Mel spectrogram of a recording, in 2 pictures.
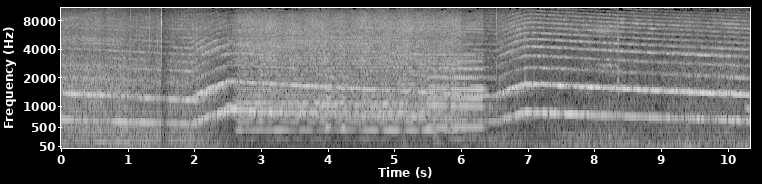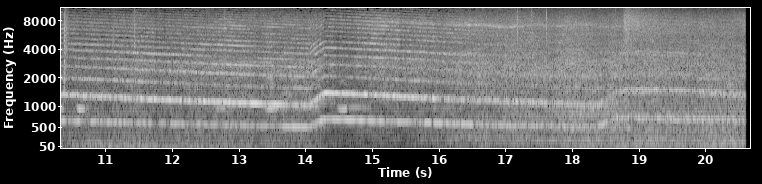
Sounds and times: Vehicle: 0:00.0 - 0:20.6.

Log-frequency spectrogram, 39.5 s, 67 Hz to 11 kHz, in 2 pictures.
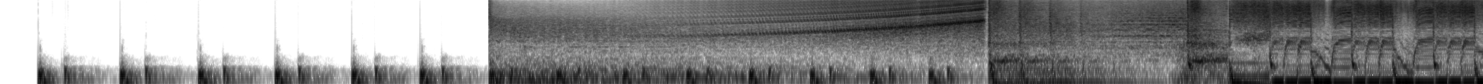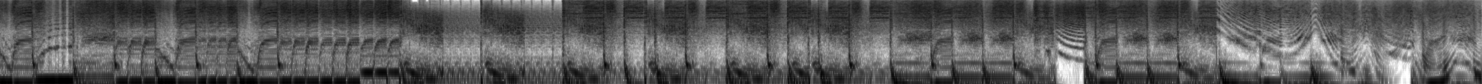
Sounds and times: Sampler: 0:06.6 - 0:25.2
Electronic music: 0:06.6 - 0:39.5.

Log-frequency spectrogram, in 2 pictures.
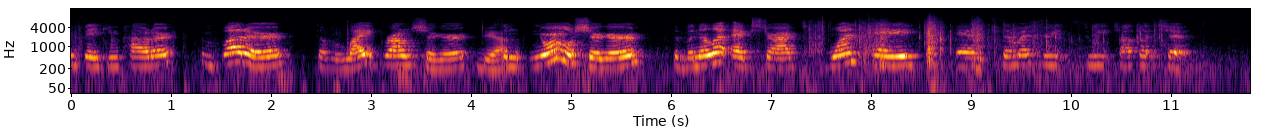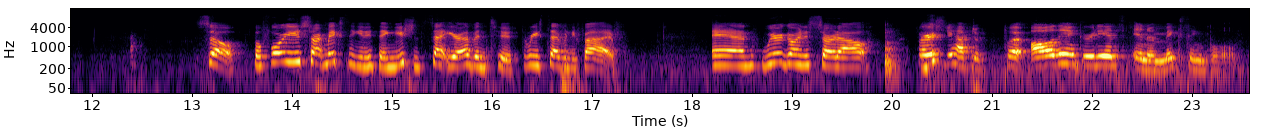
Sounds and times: Speech: 0:00.0 - 0:11.3, 0:13.1 - 0:17.4, 0:18.2 - 0:23.5.

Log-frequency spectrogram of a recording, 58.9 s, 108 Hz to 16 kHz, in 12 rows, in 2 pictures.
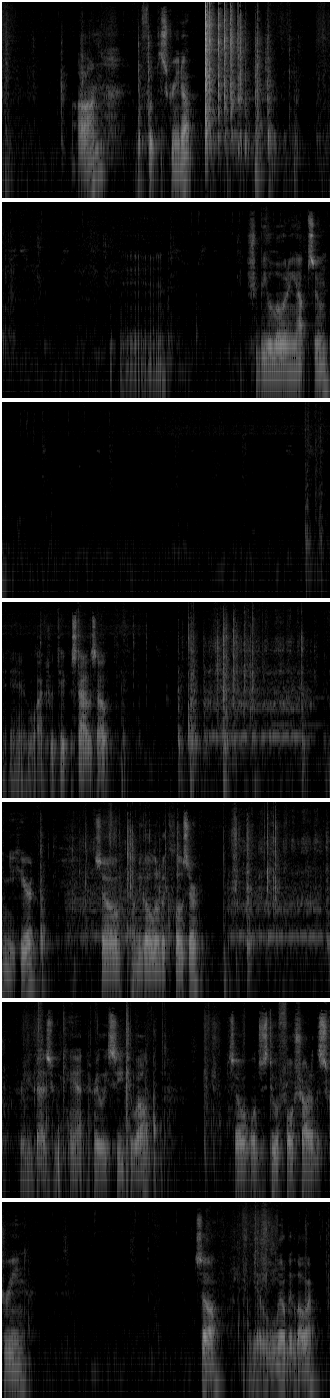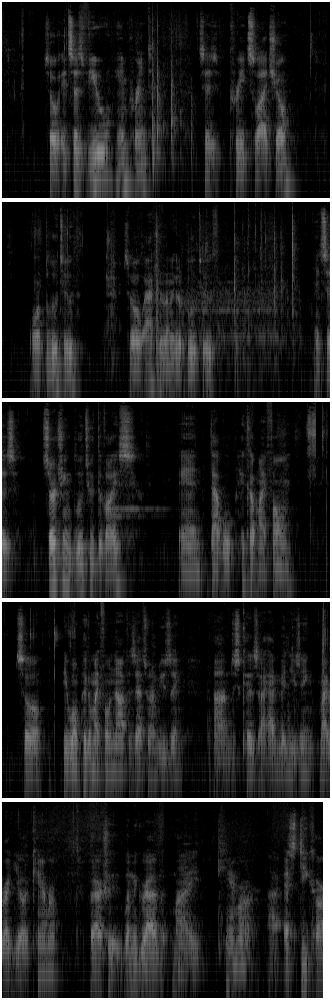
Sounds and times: Speech: 0:08.6 - 0:09.9, 0:14.8 - 0:16.4, 0:21.1 - 0:22.7, 0:24.9 - 0:26.9, 0:28.0 - 0:30.0, 0:32.4 - 0:34.3, 0:35.1 - 0:36.7, 0:37.4 - 0:38.9, 0:39.8 - 0:40.6, 0:41.2 - 0:42.6, 0:44.0 - 0:46.3, 0:47.0 - 0:48.7, 0:49.4 - 0:58.9.

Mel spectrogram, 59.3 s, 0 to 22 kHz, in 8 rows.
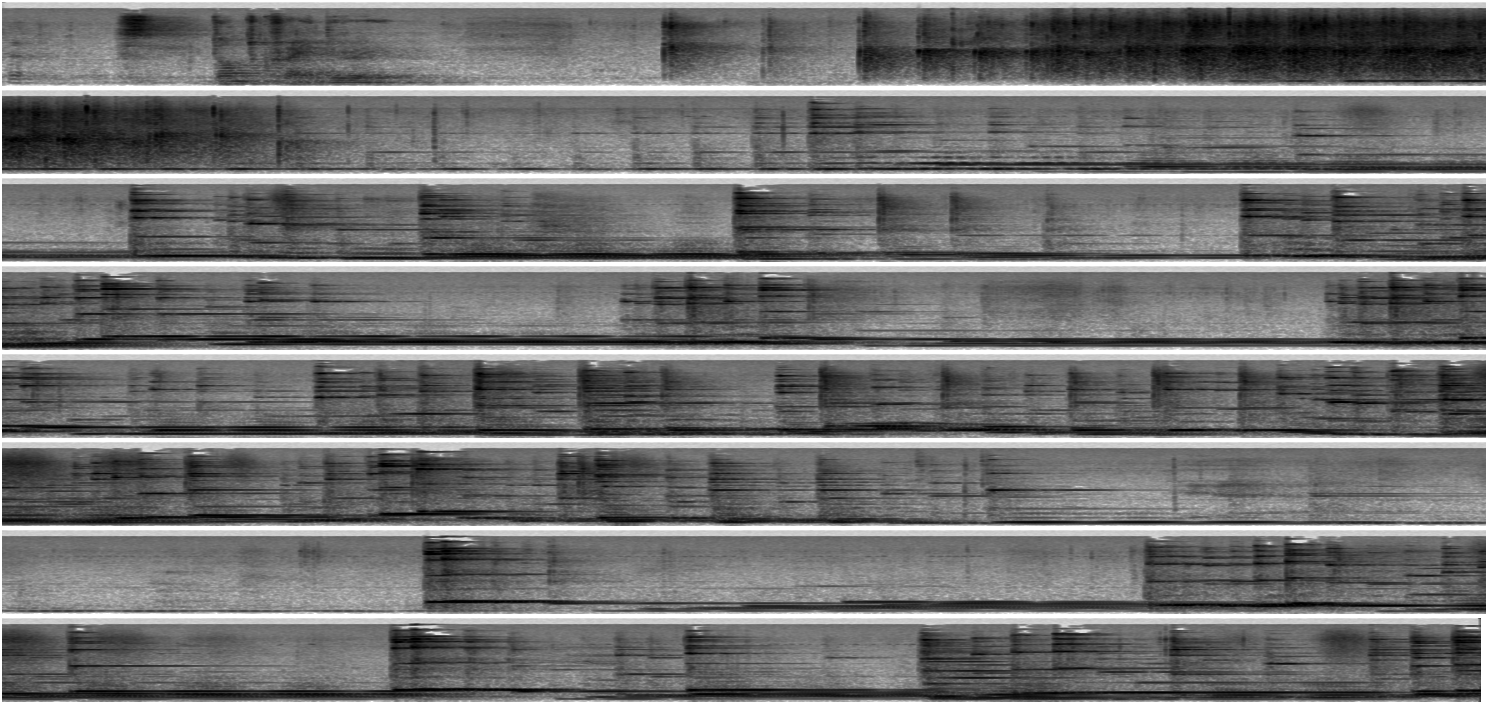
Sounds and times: Music: 0:06.0 - 0:59.3.

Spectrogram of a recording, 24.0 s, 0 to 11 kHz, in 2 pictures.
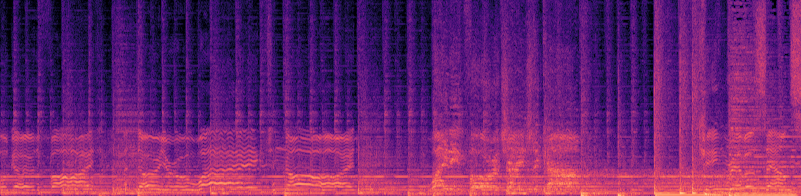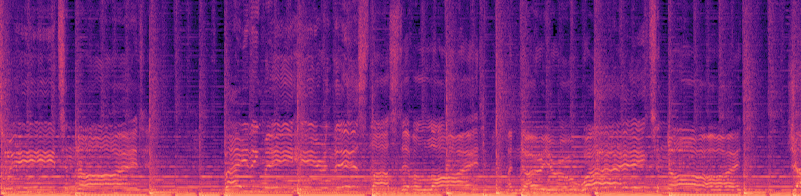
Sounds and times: Music: 0:00.0 - 0:24.0.

